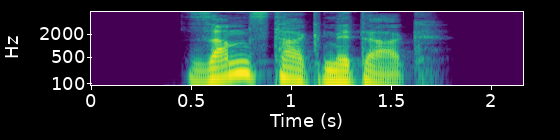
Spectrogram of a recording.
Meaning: Saturday noon
- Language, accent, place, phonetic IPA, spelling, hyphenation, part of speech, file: German, Germany, Berlin, [ˈzamstaːkˌmɪtaːk], Samstagmittag, Sams‧tag‧mit‧tag, noun, De-Samstagmittag.ogg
